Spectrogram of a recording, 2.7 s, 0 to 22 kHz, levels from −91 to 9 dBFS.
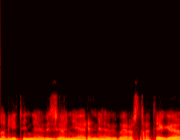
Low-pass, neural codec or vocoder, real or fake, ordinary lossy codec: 7.2 kHz; codec, 16 kHz, 2 kbps, FreqCodec, smaller model; fake; Opus, 24 kbps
